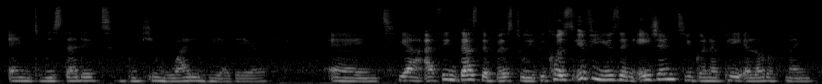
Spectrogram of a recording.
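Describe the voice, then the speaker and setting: A young woman casually telling a travel story to camera, chatty and animated, with many restarts. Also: on the low side, slight background noise. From South Africa. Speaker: travel vlogger.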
